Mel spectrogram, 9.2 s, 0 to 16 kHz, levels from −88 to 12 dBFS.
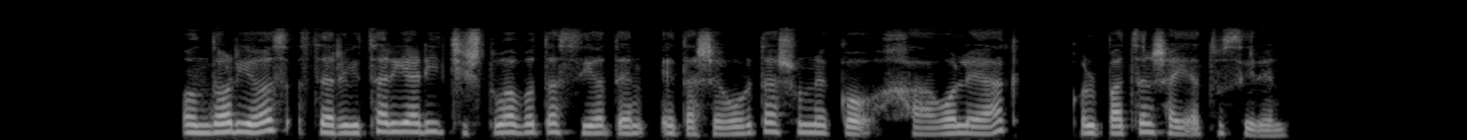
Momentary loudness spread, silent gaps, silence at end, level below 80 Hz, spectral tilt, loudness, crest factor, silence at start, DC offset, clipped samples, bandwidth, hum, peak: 10 LU; 4.05-4.13 s, 5.20-5.26 s, 6.38-6.70 s; 1.15 s; -82 dBFS; -5 dB/octave; -32 LUFS; 18 dB; 1.15 s; under 0.1%; under 0.1%; 7.6 kHz; none; -14 dBFS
